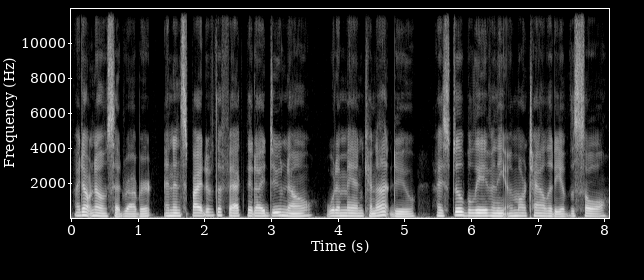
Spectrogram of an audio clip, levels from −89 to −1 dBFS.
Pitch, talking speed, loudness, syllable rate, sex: 150 Hz, 215 wpm, -17 LUFS, 5.2 syllables/s, female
